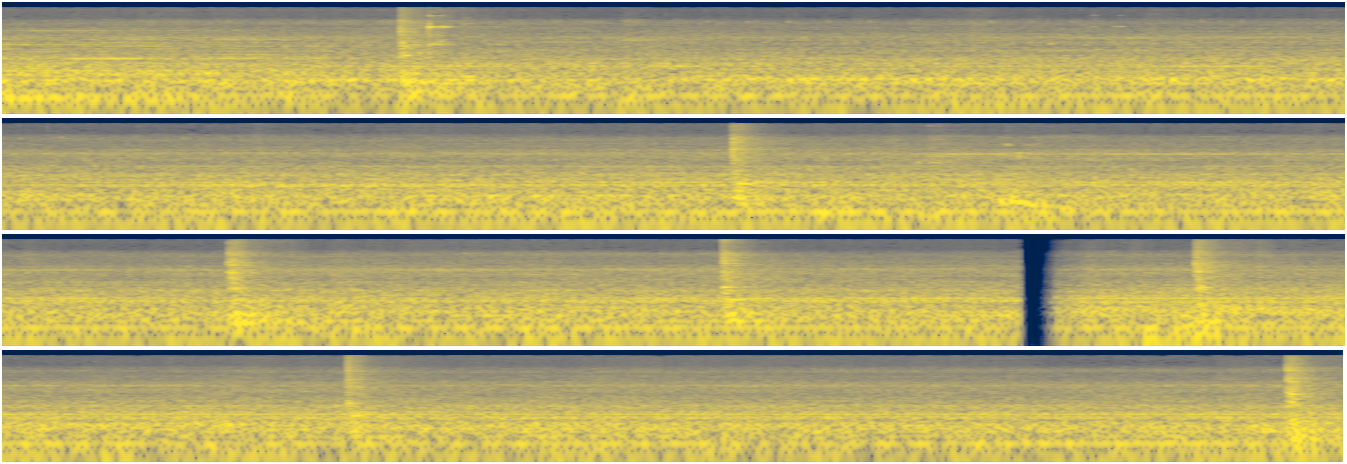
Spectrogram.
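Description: Thread rolling machine running with a steady hum and hiss while it rolls threads onto high-tensile bolts. A sharp metallic clank comes every few seconds, about seven in all.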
